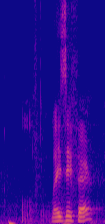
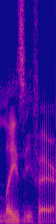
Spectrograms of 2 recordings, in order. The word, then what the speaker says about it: laissez-faire: Laissez-faire? Laissez-faire? Well, you got it right that time. Did I pronounce it wrong the first time?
